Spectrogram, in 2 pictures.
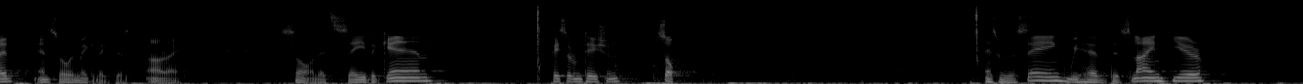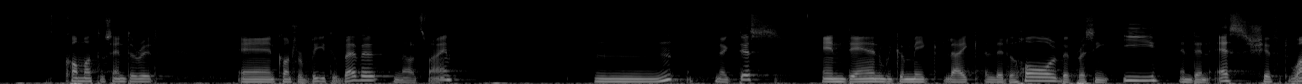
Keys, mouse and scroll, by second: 0.3 middle click, 1.2 Tab, 1.6 middle click, 1.9 middle click, 2.3 scroll up 2, 3.0 ctrl+s, 3.3 middle click, 5.0 click, 7.9-8.3 scroll up 9, 8.6 middle click, 9.0 shift+middle click, 9.4 click, 9.9 Tab, 10.2 scroll up 1, 11.4 2, 11.9 alt+click, 12.7 KP_Decimal, 13.5 scroll up 3, 13.8 middle click, 14.2 shift+middle click, 14.7 scroll up 1, 15.0 shift+middle click, 15.9 ctrl+b, 19.4 middle click, 19.8 shift+middle click, 20.4-20.7 scroll down 2, 20.7 shift+middle click, 21.2-21.6 scroll up 5, 21.6 shift+middle click, 22.9 e, 25.0 s.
